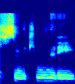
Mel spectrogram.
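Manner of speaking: soft, hard-to-hear speech.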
